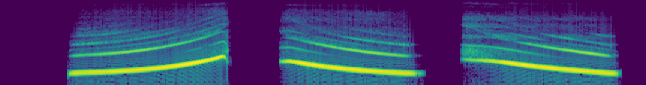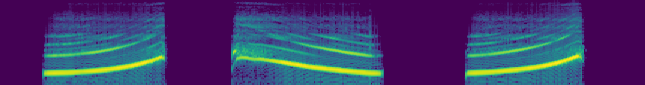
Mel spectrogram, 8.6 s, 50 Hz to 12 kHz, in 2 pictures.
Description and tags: Cartoon Whistle
A whistle instrument recorded with an AT2020 through an Audient iD4 interface.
